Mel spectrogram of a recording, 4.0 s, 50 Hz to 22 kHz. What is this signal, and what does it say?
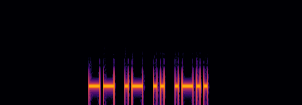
Morse code, heard as a keyed tone, about 25 wpm, 700 Hz. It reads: MAIL
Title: Top 1751-2000 Words 25wpm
